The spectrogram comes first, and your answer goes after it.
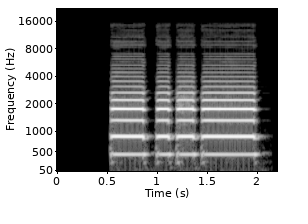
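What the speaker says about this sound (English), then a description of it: "There's no reason for you to honk at me." Car horn honking in several short blasts, the first longer, then two quick taps and a final sustained blare, loud and close with no talk.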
